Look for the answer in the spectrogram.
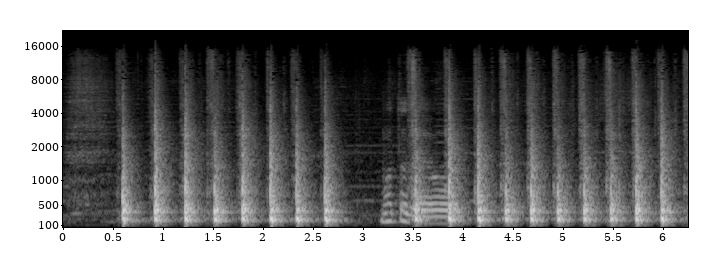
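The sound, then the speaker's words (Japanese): A knife chops steadily on a cutting board while making salad for dinner, sharp regular knocks at a quick even pace, loud, pausing briefly midway while a voice says a few words, then resuming. “えー、っと、今日はもうできてるんですけど、えっと、牛肉と根菜のカレーすいません音がうるさくて”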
